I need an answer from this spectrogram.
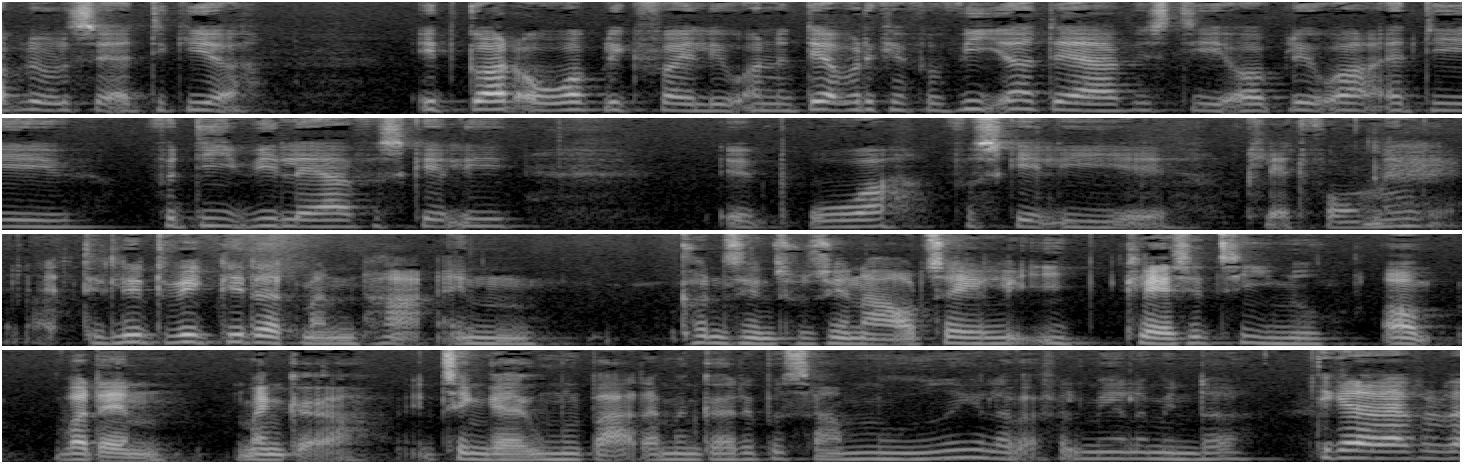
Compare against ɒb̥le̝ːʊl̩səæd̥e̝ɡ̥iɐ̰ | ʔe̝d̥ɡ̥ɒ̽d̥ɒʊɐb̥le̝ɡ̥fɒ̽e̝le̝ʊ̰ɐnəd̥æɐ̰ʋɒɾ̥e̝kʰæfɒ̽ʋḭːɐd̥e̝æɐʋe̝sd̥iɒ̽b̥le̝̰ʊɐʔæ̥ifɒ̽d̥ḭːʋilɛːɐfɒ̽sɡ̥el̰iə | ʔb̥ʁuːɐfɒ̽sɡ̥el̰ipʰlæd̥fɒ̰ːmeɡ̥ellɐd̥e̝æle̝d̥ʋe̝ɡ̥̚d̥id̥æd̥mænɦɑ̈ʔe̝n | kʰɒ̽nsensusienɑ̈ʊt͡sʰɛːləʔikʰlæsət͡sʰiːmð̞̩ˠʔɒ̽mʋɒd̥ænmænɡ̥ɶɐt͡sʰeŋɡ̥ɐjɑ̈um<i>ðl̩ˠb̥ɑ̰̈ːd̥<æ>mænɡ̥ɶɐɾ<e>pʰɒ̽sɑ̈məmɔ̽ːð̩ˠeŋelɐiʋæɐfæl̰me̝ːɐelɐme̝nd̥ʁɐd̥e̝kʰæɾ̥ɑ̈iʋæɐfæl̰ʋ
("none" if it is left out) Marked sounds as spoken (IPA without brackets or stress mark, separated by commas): i, æ, e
